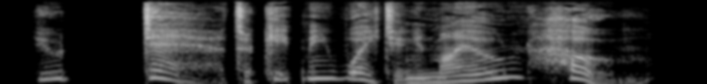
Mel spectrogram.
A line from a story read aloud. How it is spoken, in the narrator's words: Her voice was melodic and richly feminine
